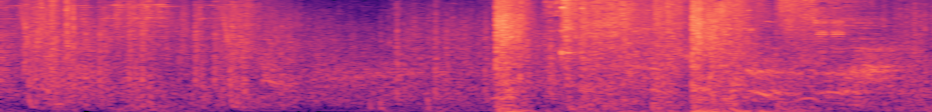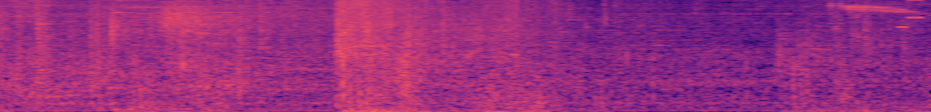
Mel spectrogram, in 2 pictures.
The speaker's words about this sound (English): There's a grenade in there. There's a grenade in there.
